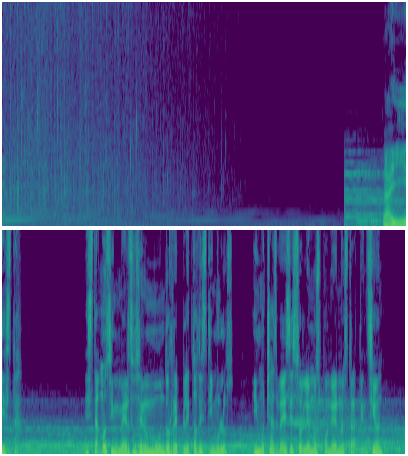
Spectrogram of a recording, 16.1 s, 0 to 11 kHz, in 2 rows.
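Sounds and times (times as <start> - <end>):
rain pattering on a surface: 0.0 - 5.0
speech: 7.6 - 8.6, 9.7 - 15.8.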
